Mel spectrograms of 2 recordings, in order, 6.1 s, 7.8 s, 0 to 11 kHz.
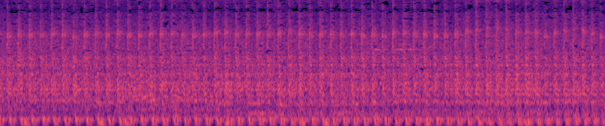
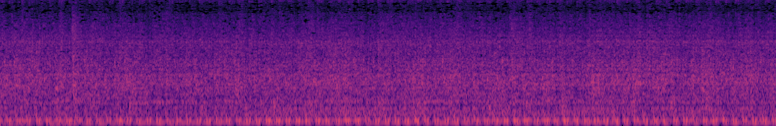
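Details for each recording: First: D15 S1100 single-cylinder diesel, hunting with heavy white smoke and hard starting; chugging about three beats a second with an uneven, stumbling rhythm, traced to the fuel system and poor injection from the injector. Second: D15 S1100 single-cylinder diesel, after fixing the fuel line fault that caused heavy white smoke, uneven revs and hard starting: an even, steady thump at about three beats per second with no knocks. It idles cleanly.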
